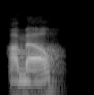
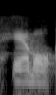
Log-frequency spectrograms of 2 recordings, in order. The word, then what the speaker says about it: Hamel: It's Hamel. – Yep. – I'm going to Americanize that to Hamel, I'm certain, before we're done today.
